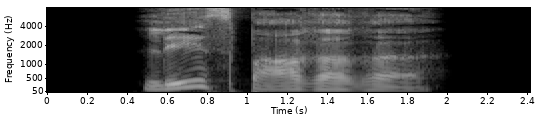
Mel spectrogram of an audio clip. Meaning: inflection of lesbar: 1. strong/mixed nominative/accusative feminine singular comparative degree 2. strong nominative/accusative plural comparative degree
- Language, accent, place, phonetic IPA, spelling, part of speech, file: German, Germany, Berlin, [ˈleːsˌbaːʁəʁə], lesbarere, adjective, De-lesbarere.ogg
